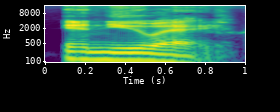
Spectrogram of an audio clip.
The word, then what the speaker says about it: Talnua: Let's spell it out for everybody just to be sure. Talnua.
